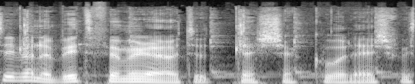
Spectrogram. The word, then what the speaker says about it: teşekkürler: In Turkish, you say teşekkürler. Teşekkürler. So Mustafa. Of course, Mihail. How do we say in Hebrew? Actually, it sounds even a bit familiar to teşekkürler.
